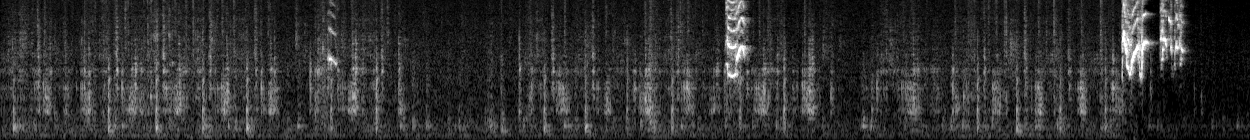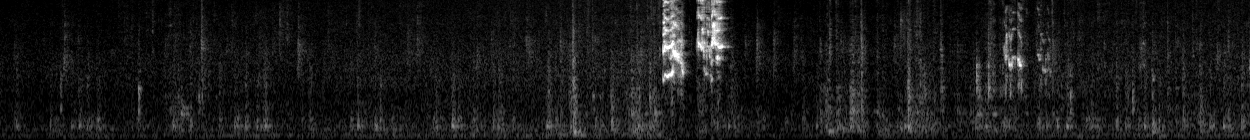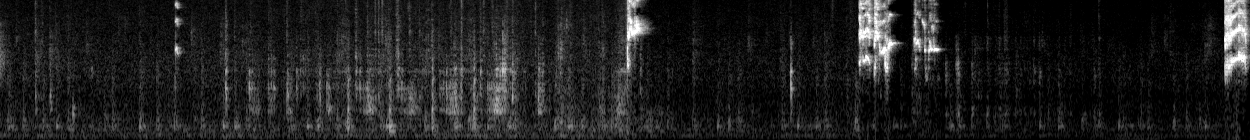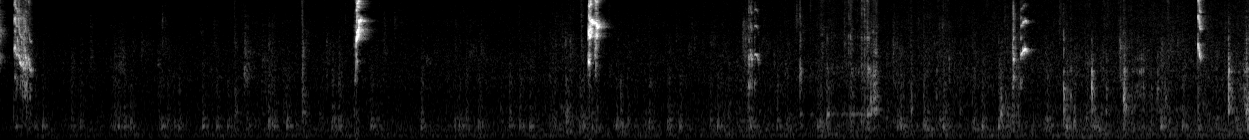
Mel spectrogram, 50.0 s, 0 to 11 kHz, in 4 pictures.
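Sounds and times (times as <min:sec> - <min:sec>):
lovebird chirping: 0:07.2 - 0:07.5, 0:11.2 - 0:11.9, 0:19.1 - 0:19.8, 0:31.2 - 0:31.5, 0:43.4 - 0:43.6.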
